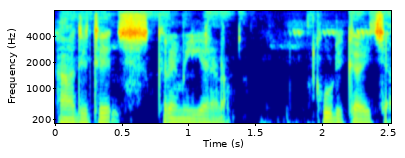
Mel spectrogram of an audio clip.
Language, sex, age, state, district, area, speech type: Malayalam, male, 30-45, Kerala, Palakkad, rural, spontaneous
